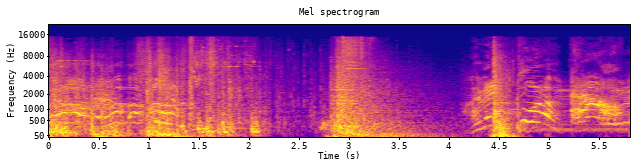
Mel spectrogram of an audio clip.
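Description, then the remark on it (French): A person tumbles down stairs in a few heavy crashing thuds and bangs, loud, while voices shout and cry out around the impacts. “T'es tombé dans les escaliers après le bal et t'es resté 4 ans dans le coma”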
